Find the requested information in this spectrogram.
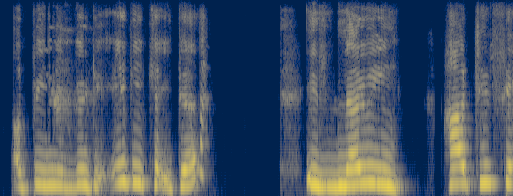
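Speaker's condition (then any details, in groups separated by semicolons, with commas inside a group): Slurred speech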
